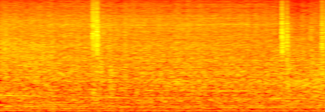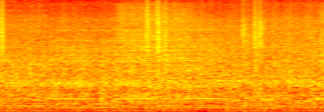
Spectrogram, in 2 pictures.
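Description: A NASCAR race car engine roars steadily at Pocono in the iRacing simulation, a loud continuous drone with faint passing cars and no talking.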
